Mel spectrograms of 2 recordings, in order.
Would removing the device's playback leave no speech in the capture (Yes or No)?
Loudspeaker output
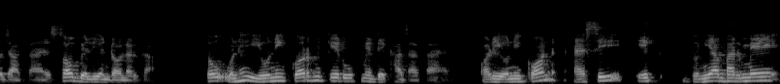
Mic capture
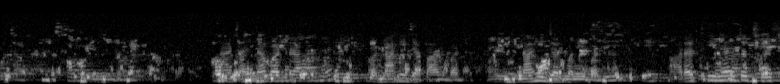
No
